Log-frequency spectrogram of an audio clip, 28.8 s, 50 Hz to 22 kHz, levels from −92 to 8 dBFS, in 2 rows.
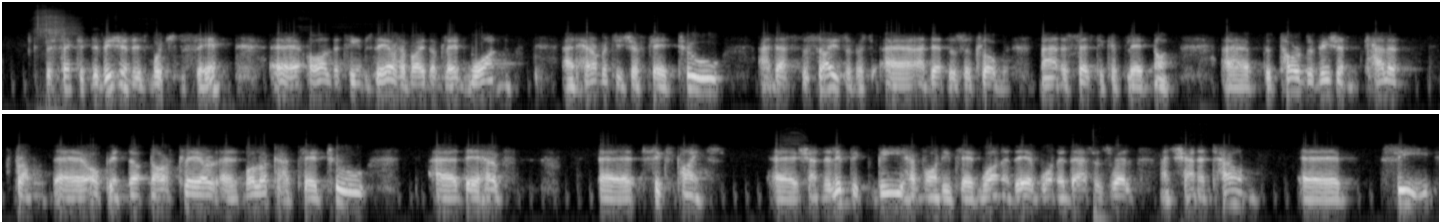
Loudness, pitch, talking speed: -19 LUFS, 180 Hz, 170 wpm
